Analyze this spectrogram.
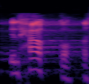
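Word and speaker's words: الحاقة: يبقى هنا هو الحاقه اصلها الحاقه، حاق سكون قه، ادي القاف الثانيه، اضغمت القاف الاولى في القاف الثانيه،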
